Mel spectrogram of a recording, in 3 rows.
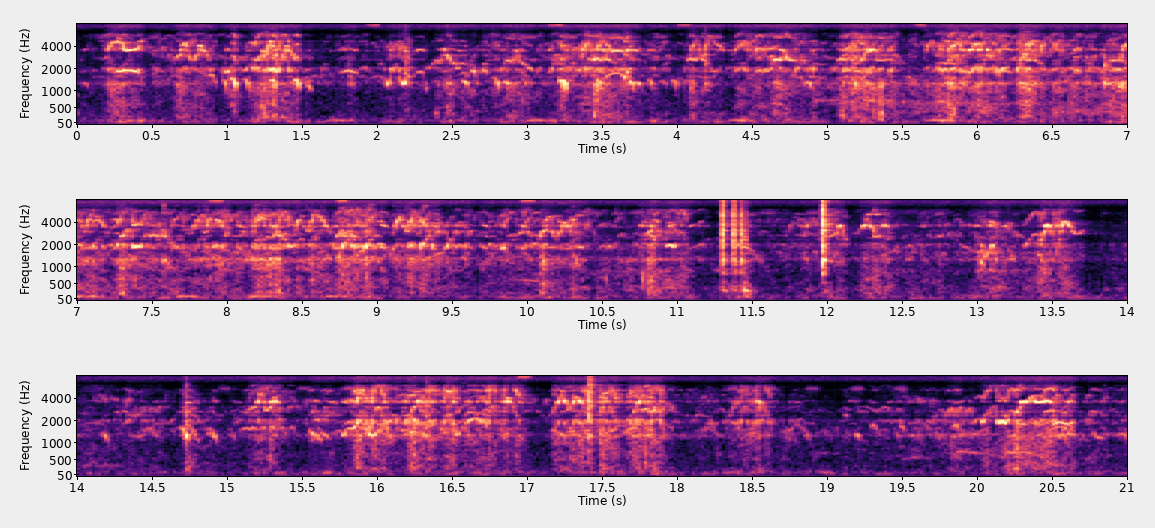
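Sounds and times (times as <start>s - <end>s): small birds twittering: 0.0s - 21.0s
sharp clicks: 11.2s - 12.4s.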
